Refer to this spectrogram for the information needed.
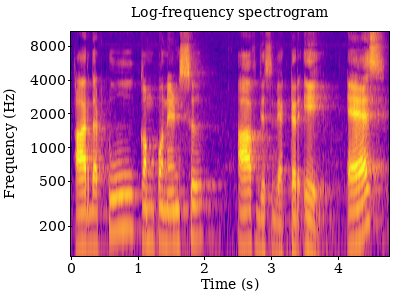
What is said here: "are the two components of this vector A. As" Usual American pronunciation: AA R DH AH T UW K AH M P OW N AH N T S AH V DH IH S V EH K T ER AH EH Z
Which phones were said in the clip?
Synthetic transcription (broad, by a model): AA R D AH T UW K AH M P OW N AH N T S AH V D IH S V EH K T ER AH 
